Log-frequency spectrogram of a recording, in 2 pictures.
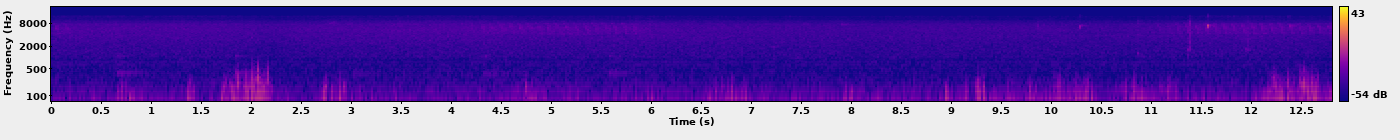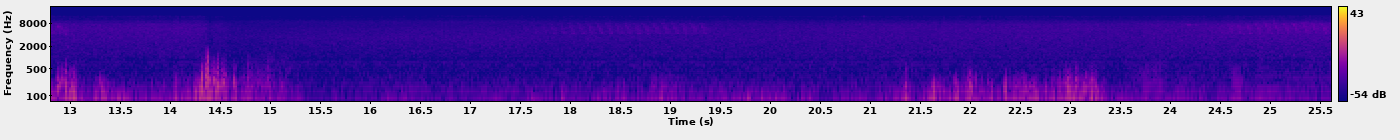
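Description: Wind gusts outdoors, rumbling against the microphone.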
